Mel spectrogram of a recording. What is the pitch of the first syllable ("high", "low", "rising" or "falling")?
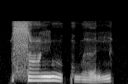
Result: high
